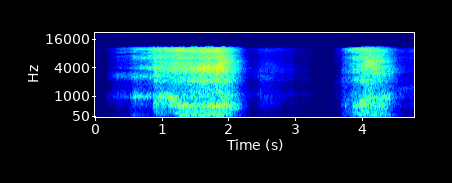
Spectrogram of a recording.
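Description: Loud, rough, rattling snore on inhalation, then a quieter breath and another snore; ordinary heavy snoring.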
